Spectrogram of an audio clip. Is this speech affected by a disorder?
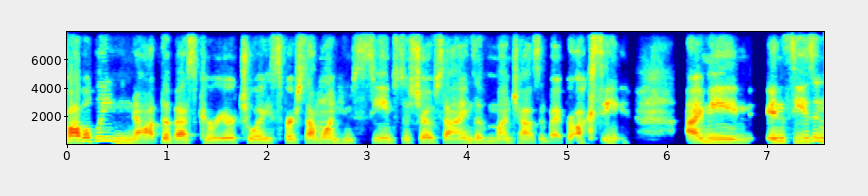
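No.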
